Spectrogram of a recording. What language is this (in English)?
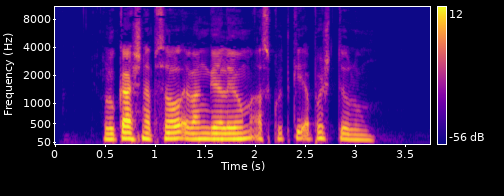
Czech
